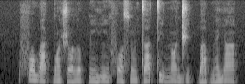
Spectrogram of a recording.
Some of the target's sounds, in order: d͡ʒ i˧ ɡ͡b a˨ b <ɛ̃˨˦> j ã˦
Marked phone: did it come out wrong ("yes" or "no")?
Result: no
